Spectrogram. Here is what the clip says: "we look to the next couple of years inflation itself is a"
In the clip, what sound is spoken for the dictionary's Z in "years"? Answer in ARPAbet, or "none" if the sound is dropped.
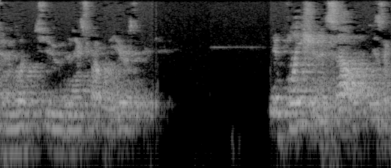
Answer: Z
